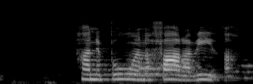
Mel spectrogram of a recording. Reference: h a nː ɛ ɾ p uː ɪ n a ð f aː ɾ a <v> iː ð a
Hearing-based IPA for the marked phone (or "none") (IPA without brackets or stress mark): v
